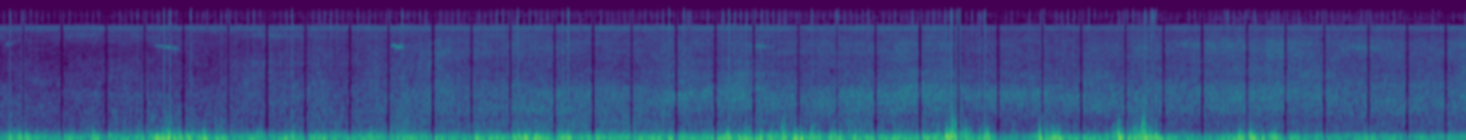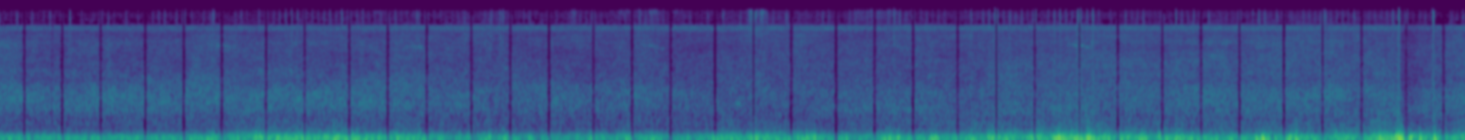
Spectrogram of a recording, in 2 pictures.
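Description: Wind rumbles and buffets against a microphone outdoors.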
